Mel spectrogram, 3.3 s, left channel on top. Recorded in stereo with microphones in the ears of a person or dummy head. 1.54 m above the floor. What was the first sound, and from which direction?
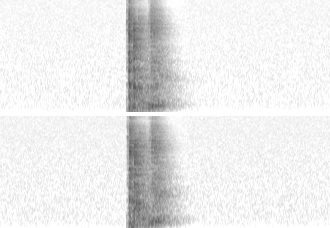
A splash, 65° left (ahead or behind).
